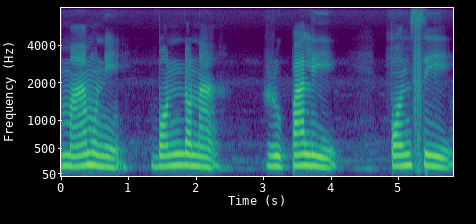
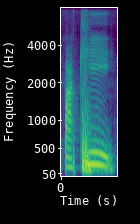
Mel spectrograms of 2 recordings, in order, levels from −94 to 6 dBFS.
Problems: background sounds at intervals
